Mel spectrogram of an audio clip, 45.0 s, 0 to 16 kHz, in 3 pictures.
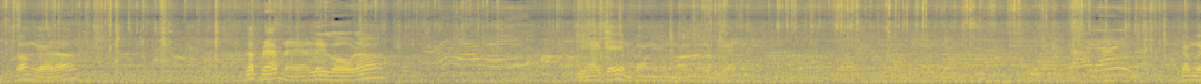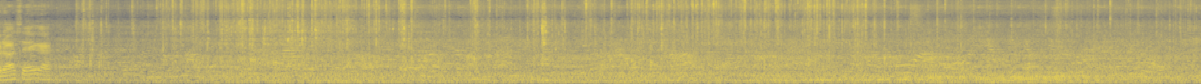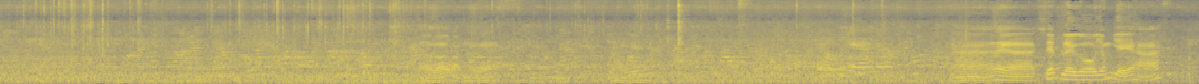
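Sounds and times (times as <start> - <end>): plastic bag crinkling: 0.0 - 38.3
background chatter: 0.0 - 45.0.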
